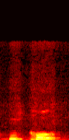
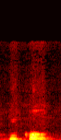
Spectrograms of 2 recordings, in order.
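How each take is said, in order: The two takes are said the same way.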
